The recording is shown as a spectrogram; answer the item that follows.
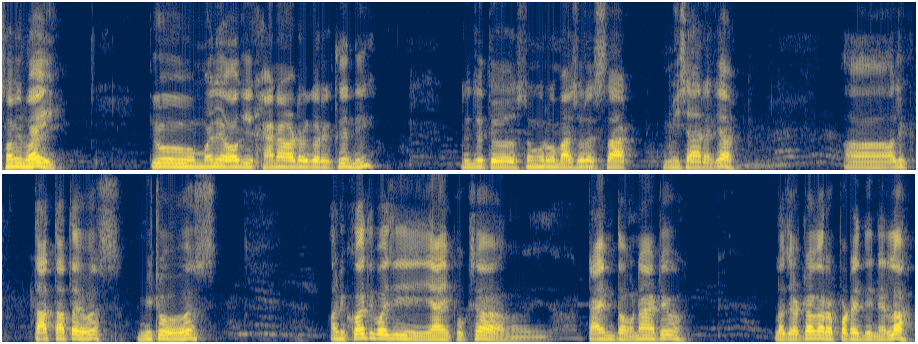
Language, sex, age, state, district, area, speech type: Nepali, male, 60+, West Bengal, Darjeeling, rural, spontaneous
